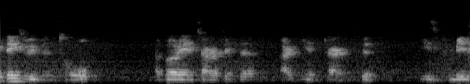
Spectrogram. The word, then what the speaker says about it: Antarctica: just say antarctica like antarctica yeah and so they don't pronounce that t and i was like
